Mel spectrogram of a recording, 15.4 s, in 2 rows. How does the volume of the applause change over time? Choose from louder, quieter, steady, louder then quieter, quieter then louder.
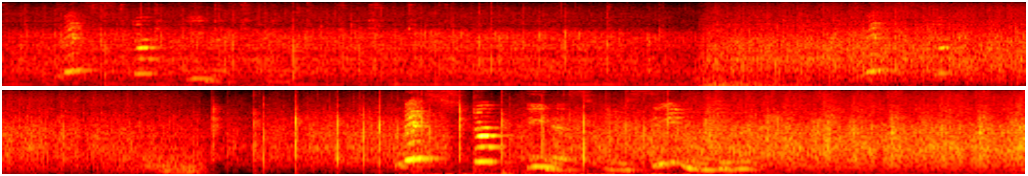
louder.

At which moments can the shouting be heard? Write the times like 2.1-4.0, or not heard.
0.4-2.1, 6.4-7.2, 10.6-13.3.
